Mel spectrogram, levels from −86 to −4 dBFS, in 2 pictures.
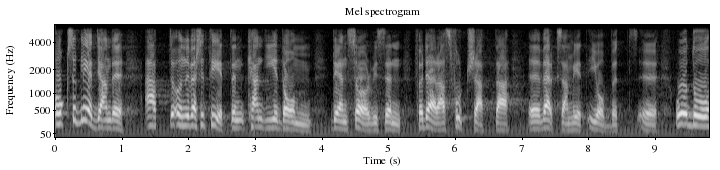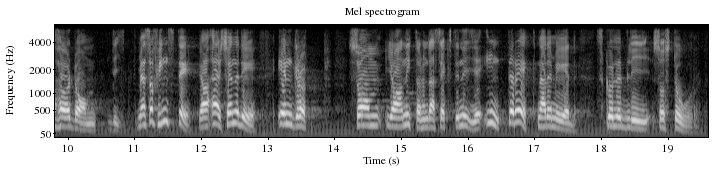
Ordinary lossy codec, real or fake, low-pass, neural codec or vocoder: none; real; 5.4 kHz; none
